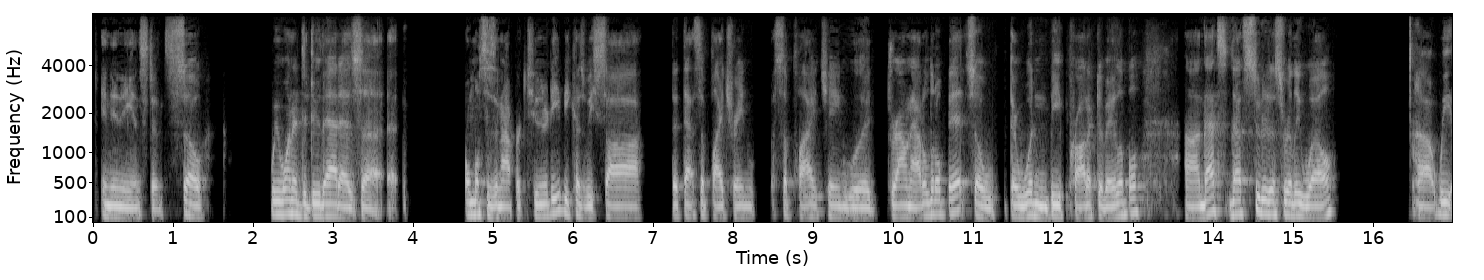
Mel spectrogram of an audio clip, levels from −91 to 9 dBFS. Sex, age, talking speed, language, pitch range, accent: male, 30-49, 160 wpm, English, 105-120 Hz, American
